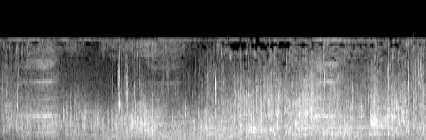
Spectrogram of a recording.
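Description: A deep rumbling sound effect that swells steadily louder, dense with low noise and no clear pitch.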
